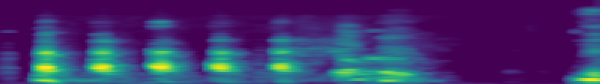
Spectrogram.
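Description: Laughter: a quick run of short ha's, about eight of them, that fades out after about a second and a half.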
